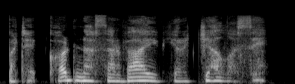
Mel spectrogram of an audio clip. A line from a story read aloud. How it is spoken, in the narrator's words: Troy murmured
